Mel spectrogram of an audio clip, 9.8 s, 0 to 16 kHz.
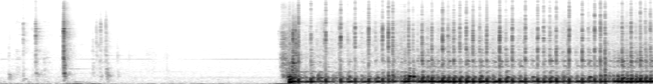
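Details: Honda ATC70-based OEM-style restoration, single cylinder with titanium exhaust, engine leaking a little oil internally: a few quiet clicks, fires at about four seconds, settles into steady, even, rapid thump with no knocks; normal running.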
